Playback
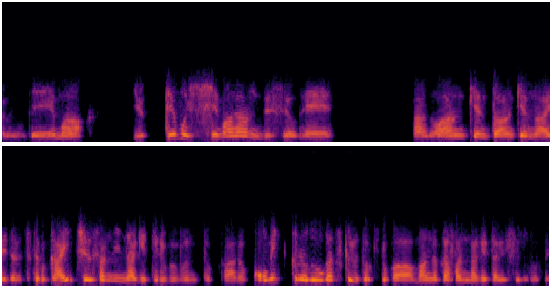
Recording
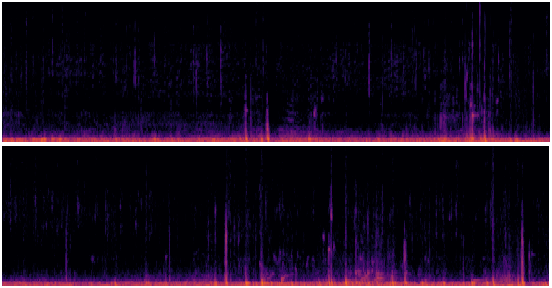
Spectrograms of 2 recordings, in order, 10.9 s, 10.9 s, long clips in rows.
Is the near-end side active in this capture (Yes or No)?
No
